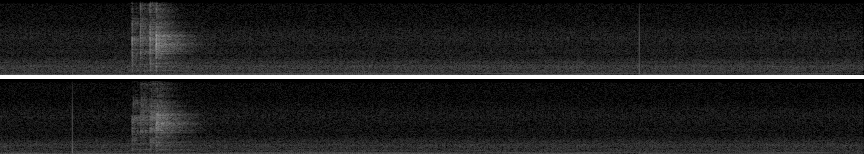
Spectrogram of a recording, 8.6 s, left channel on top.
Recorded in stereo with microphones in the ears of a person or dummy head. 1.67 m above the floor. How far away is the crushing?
About 1.6 m.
